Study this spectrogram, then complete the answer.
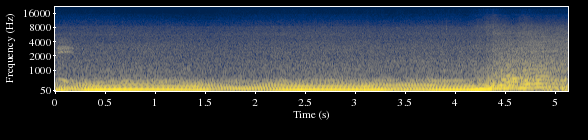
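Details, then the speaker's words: R32 Nissan Skyline with a swapped 1JZ and HKS T3G twin turbos, first start after the swap with codes cleared: clean, smooth revs rising and falling with no knocks or rattles; a healthy inline-six revving freely. "that is a nice sounding day though do he yes it does"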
